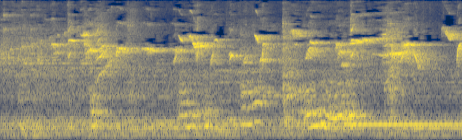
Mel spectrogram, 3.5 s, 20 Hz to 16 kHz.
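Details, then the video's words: A European goldfinch recorded in 2013 sings a fast, tinkling run of high twitters and liquid trills, with bright chirps mixed into a busy, continuous flow. "Chant chardonneret"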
